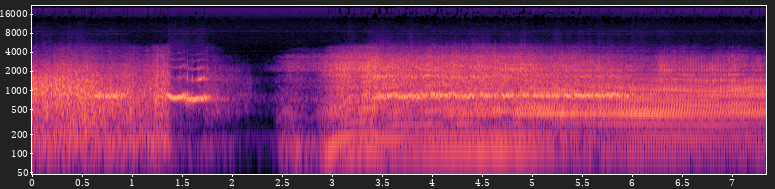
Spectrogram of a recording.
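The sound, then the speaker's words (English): A car engine revs loudly, drops off briefly as the car slows to a stop, then roars back up as it accelerates away and holds a steady drone. No one speaks. “Stopping and starting too much.”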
